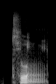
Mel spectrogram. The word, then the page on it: tung: American English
